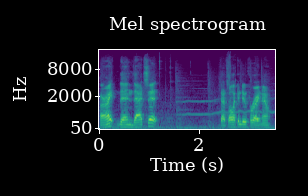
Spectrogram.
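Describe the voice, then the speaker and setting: A man talks casually as a player in a tabletop fantasy game. He describes moves in a halting, deliberate manner at a middling pitch, with music underneath. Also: fairly bright tone.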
